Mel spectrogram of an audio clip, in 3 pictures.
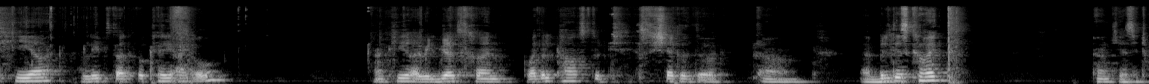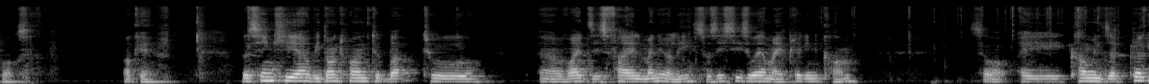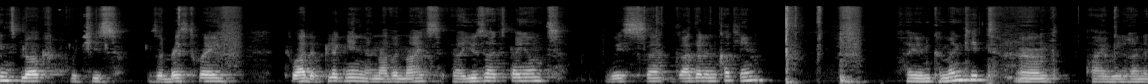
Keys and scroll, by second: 4.5 ctrl+alt+r, 23.7 alt+Up, 24.4 ctrl+alt+Down, 30.9 super+/.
